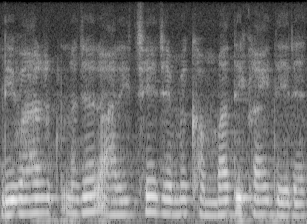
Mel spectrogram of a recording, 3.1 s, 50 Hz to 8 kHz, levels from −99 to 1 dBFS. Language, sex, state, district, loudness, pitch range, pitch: Rajasthani, female, Rajasthan, Nagaur, -17 LUFS, 180-195 Hz, 185 Hz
